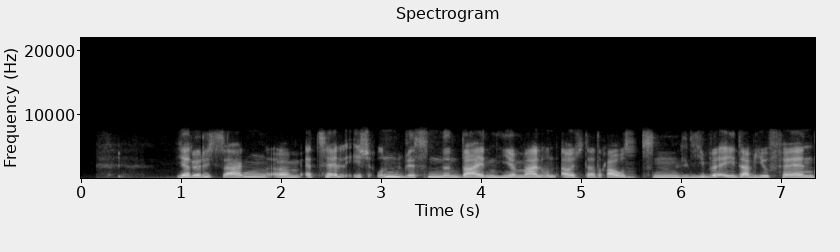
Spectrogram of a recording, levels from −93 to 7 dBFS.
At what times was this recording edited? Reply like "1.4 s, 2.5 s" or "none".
1.1 s, 2.9 s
